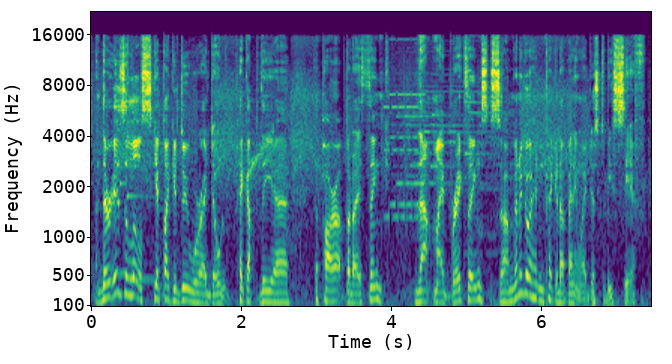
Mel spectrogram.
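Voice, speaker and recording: A man with a slightly high voice commentates a video game. He rambles casually from one tangent to another and talks to the game as he goes. Game music plays behind him. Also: very animated, fast. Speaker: let's player commentating a game.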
